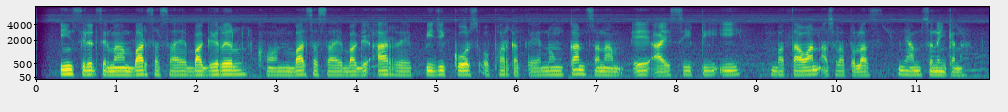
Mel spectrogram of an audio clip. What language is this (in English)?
Santali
